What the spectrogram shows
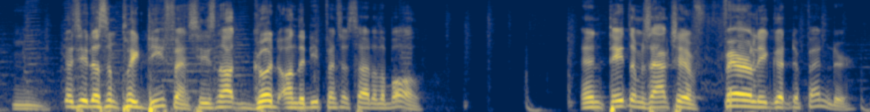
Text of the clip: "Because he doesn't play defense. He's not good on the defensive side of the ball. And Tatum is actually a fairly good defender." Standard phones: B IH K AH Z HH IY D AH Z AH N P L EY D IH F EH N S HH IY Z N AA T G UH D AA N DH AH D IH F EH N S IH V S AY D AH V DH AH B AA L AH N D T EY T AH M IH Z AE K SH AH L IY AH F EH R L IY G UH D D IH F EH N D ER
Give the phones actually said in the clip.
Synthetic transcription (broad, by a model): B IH K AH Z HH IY D AH Z AH N P L EY D IH F EH N S HH IY Z N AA T G UH D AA N DH AH D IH F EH N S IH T S AY D AH V DH AH B AA L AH N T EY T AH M IH Z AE K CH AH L IY AH F EH R L IY G UH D D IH F EH N D ER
